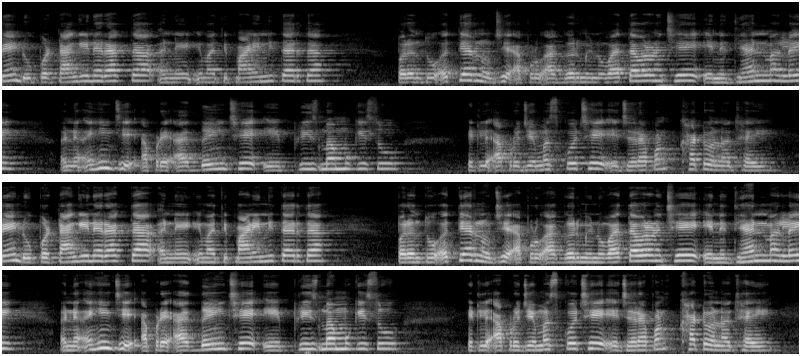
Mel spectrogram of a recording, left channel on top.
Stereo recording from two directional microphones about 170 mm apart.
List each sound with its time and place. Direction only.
0.0 s speech: 25° right (ahead or behind)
